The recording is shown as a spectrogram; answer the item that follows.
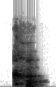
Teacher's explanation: This is the second letter in the ka varga, so it has to be aspirated with some extra air.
